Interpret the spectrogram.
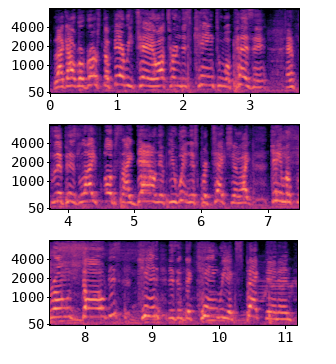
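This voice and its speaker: This young Dominican man, whose first language is Spanish, raps an aggressive, taunting battle verse packed with punchlines in a crowded indoor room. His voice is very high and a bit bright, moving at a moderate pace with few pauses. A handheld camera captures him at close range.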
